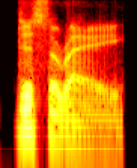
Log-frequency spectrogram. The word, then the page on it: disarray: British English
